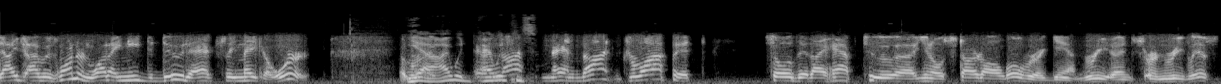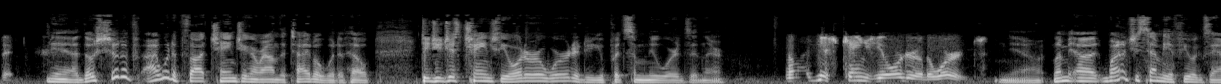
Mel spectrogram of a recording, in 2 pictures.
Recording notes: Open phones. EBay Radio.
